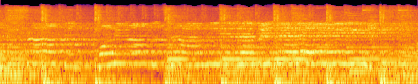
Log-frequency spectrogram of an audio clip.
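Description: A woman singing a pop song live into a handheld microphone over band or backing music with a steady drum beat.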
